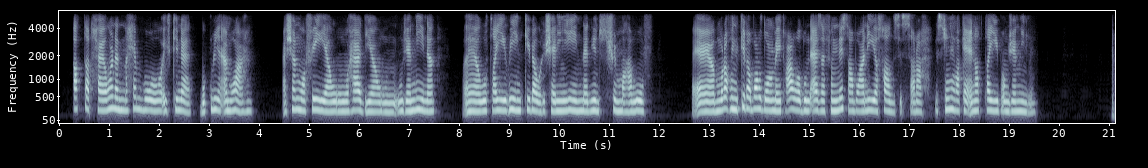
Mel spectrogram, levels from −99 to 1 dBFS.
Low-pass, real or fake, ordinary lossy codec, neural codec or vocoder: 5.4 kHz; fake; none; autoencoder, 22.05 kHz, a latent of 192 numbers a frame, VITS, trained on one speaker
